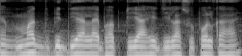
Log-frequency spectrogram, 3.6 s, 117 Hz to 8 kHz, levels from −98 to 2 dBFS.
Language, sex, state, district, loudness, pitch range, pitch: Maithili, male, Bihar, Supaul, -26 LUFS, 120-130 Hz, 125 Hz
